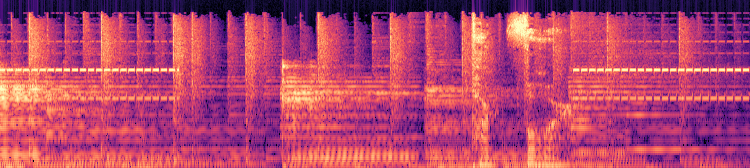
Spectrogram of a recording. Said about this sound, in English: I'm not sure how differently the night would have gone if Spencer's phone hadn't started ringing right then.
